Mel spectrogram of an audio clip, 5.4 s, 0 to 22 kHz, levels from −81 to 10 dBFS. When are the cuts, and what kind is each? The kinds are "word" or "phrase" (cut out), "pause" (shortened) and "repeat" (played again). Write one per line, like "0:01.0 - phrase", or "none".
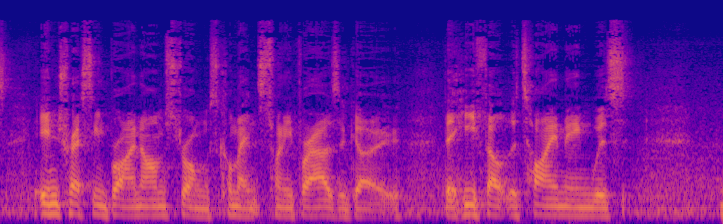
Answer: none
